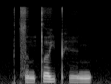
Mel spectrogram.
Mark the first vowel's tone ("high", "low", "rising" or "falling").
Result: low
